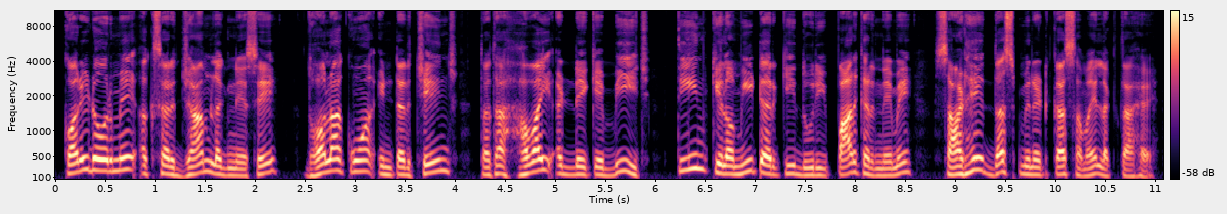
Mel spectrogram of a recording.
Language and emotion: Hindi, neutral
